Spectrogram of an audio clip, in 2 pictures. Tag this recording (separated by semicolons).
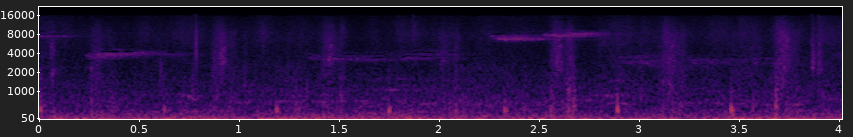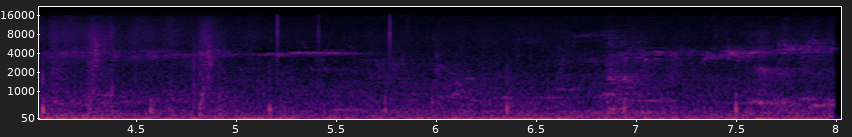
UK; sonic; heidi; hetty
